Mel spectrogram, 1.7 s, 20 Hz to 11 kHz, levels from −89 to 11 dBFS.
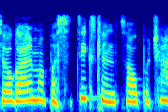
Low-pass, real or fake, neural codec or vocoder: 7.2 kHz; fake; codec, 16 kHz, 8 kbps, FunCodec, trained on Chinese and English, 25 frames a second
